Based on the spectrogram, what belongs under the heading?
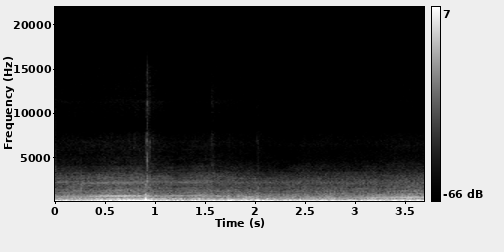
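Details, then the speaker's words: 2007 BMW E60 525i, about 65,000 miles, brought in for humming noise then no drive, on test road: smooth low drone with faint steady tone, no banging or whine, shifting through all gears; drivetrain running fine. "slow it isn't fast but it's doing everything it should do it's just a shame it's not fast"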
